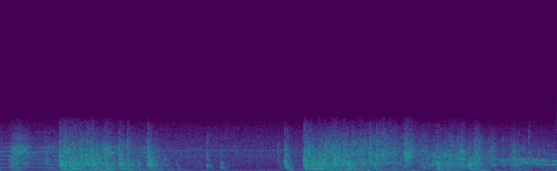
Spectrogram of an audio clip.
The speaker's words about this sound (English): I headed back in fast and straight to the door of Crothers' little office. The door of it was locked. Crothers, open up! Crothers! Okay, then I'll open it.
